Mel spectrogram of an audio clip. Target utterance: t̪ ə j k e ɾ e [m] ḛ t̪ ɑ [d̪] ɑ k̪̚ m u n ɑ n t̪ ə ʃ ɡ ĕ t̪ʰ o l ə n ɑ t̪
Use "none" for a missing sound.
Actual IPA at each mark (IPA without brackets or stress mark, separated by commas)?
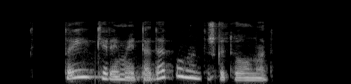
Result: m, d̪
